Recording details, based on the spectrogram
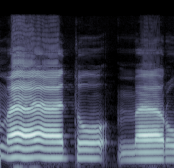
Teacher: Ma Tarun kemudianadafal Run orangnya dibaca dengan ro tafkhim tebal kemudian dipanjangkan boleh dua harakat boleh empat harakat dan boleh pula enam harakat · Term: Mad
